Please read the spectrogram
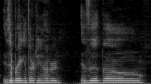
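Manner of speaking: loud, high mocking doubt; loud sarcastic disbelief; skeptical. Real, not acted. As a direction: drag out the doubtful question. Mock disbelief at price.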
